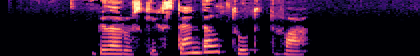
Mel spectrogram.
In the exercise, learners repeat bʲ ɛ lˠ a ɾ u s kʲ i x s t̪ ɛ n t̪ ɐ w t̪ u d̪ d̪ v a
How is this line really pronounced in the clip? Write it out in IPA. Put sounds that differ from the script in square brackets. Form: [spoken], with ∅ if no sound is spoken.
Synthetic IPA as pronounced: bʲ ɛ lˠ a ɾ u s kʲ i x s t̪ ɛ n [d̪] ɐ w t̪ u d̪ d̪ v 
